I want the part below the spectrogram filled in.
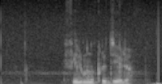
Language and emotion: Russian, neutral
